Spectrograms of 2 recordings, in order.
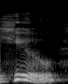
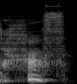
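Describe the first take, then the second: First: The name ends in a vowel, no f. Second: The name ends in an f sound. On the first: This is how most people read the name. "if you were anybody were to read that, you'd say Hugh" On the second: This is how the man himself says his name. "but he pronounces it Huff"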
